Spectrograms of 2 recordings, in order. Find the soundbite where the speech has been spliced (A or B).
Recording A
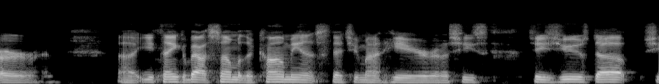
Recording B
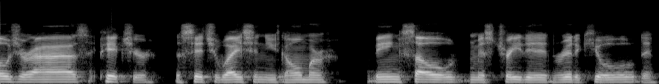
B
